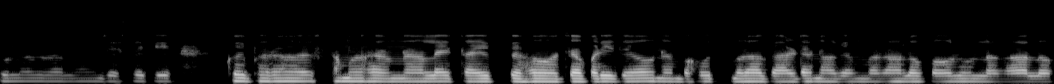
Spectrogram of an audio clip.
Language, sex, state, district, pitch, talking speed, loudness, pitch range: Magahi, male, Bihar, Lakhisarai, 140 Hz, 180 wpm, -22 LUFS, 135-145 Hz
